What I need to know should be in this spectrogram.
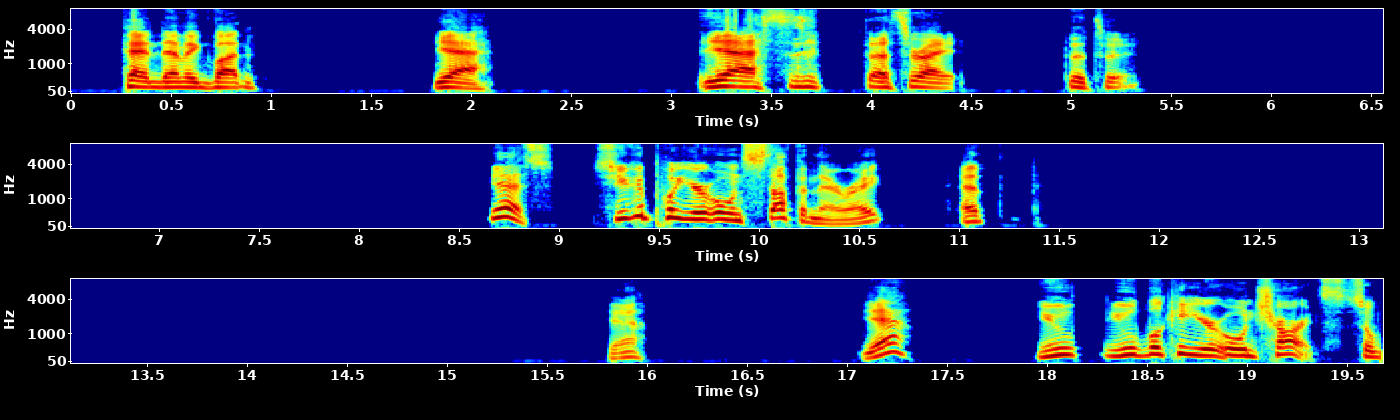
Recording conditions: live audience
